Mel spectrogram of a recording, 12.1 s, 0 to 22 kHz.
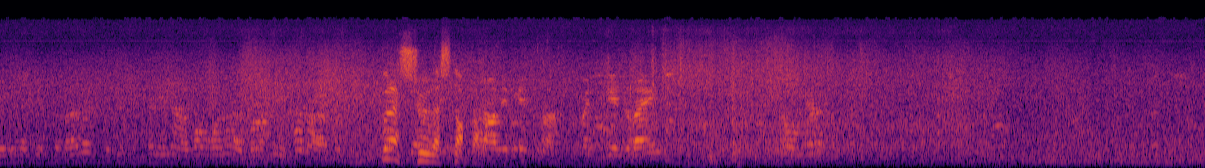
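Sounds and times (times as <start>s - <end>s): rushing white water: 0.0s - 12.0s.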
